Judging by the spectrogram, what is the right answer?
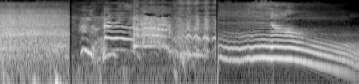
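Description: A hair dryer blowing for about a second and a half, cut off abruptly. Then a dog making short wavering calls, and then a small dog howling in one long call that sinks in pitch toward the end.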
